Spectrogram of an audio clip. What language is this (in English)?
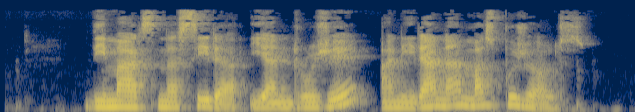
Catalan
